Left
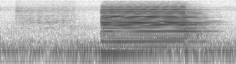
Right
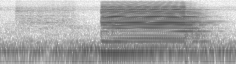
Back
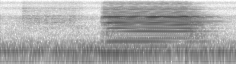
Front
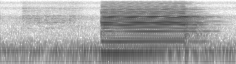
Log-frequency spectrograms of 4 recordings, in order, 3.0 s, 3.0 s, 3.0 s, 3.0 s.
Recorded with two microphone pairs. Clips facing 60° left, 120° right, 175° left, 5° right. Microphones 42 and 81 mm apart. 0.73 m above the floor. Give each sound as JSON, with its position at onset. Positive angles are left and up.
{"t": 1.3, "sound": "a siren", "azimuth_deg": -15, "distance_m": 9.0}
